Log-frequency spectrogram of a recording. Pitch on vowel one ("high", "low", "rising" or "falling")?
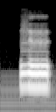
high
